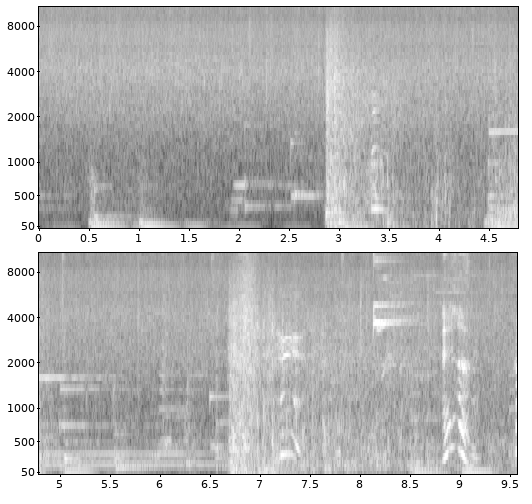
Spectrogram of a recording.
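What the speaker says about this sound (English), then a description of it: "there's a lot of lightning in just this one little space" Rain and rolling thunder in the game Snufkin: Melody of Moominvalley, steady rainfall broken by several loud thunder crashes and rumbles, with faint tonal game sounds layered over the storm.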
